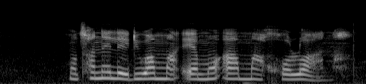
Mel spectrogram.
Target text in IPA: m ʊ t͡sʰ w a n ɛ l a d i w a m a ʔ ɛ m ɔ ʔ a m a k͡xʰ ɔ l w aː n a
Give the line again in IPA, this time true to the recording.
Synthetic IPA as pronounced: m ʊ t͡sʰ w a n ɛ l e d i w a m a ʔ ɛ m ɔ ʔ a m a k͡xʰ ɔ l w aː n a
